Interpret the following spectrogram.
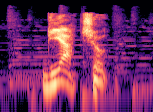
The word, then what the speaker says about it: Ghiaccio: Y para lograr la pronunciación G y G del español, hay que combinar G con H en italiano. Ghepardo. Ghiaccio.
